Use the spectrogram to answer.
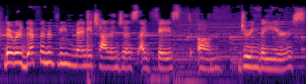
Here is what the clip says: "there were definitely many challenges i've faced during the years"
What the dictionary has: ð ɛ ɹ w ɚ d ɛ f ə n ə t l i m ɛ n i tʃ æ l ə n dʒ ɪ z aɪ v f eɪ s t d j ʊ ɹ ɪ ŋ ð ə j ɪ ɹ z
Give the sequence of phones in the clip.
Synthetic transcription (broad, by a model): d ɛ ɹ w ɚ d ɛ f ə n ə t l i m ɛ n i tʃ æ l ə n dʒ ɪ s aɪ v f eɪ s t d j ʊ ɹ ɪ ŋ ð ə j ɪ ɹ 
